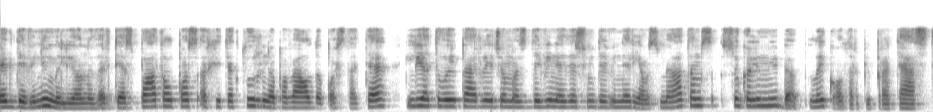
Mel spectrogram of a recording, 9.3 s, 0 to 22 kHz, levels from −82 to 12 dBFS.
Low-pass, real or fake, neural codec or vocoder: 10.8 kHz; real; none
